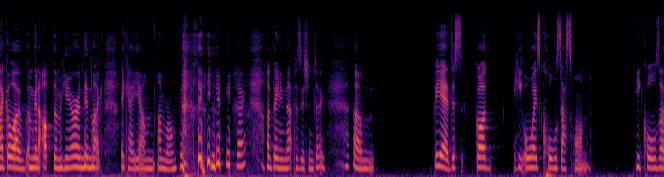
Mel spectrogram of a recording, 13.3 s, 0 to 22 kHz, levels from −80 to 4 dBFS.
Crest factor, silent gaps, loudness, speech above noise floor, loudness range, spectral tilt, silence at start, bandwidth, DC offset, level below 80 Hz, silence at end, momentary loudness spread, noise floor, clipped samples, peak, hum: 20 dB; none; -28 LUFS; 35 dB; 5 LU; -5 dB/octave; 0 s; 16.5 kHz; under 0.1%; -48 dBFS; 0 s; 14 LU; -63 dBFS; under 0.1%; -8 dBFS; none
